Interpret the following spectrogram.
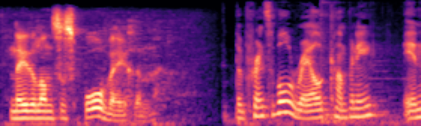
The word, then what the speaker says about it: Nederlandse Spoorwegen: Hi, I'm Nederlandse Spoorwegen, Actually, it's pronounced Nederlandse Spoorwegen.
